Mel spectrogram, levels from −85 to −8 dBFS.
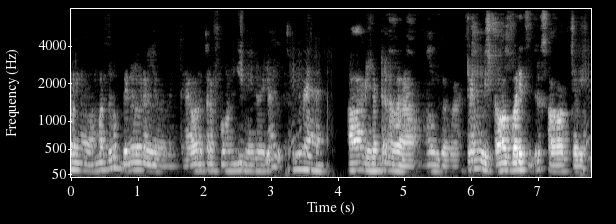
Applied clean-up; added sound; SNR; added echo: neural mask model DeepFilterNet 3.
